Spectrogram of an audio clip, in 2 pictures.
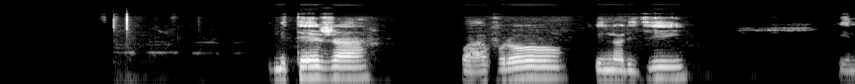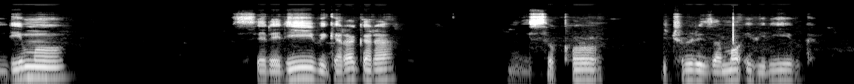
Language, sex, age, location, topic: Kinyarwanda, male, 25-35, Musanze, agriculture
